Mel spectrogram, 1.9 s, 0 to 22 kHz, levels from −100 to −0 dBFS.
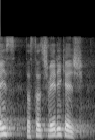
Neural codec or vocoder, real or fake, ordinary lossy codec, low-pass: none; real; none; 7.2 kHz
